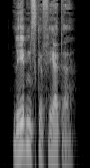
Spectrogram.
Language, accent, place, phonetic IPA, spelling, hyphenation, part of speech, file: German, Germany, Berlin, [ˈleːʔm̩sɡəfəɑ̯tʰə], Lebensgefährte, Le‧bens‧ge‧fähr‧te, noun, De-Lebensgefährte.ogg
- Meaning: significant other, life partner, life companion, companion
